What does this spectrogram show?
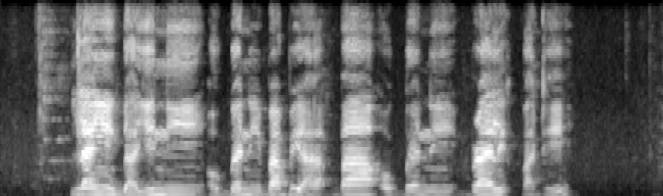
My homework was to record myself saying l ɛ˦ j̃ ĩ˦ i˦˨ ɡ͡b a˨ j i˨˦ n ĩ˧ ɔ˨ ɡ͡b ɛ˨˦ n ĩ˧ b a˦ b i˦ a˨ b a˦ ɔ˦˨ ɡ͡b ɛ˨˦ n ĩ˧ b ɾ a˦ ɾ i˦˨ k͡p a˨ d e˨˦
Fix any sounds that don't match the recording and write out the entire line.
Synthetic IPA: l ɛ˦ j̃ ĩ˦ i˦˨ ɡ͡b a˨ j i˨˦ n ĩ˧ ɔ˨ ɡ͡b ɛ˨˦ n ĩ˧ b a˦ b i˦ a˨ b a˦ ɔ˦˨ ɡ͡b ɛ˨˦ n ĩ˧ b ɾ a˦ l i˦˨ k͡p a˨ d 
